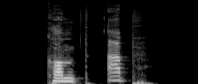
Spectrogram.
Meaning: inflection of abkommen: 1. third-person singular present 2. second-person plural present 3. plural imperative
- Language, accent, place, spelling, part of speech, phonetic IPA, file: German, Germany, Berlin, kommt ab, verb, [ˌkɔmt ˈap], De-kommt ab.ogg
